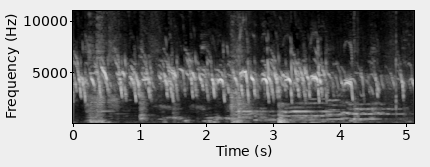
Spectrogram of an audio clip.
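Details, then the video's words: Chicks peep in a busy high-pitched chorus of short descending chirps, with rustling bursts and a faint steady tonal hum in the background. "Tint Baby MURGI Chicks are Chirping Sounds"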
